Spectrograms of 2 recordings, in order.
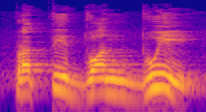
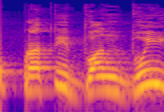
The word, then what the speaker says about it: प्रतिद्वंद्वी: खा जाते हैं, जैसे प्रतिद्वंद्वी, द्वंद्वी। तो प्रतिद्वंद्वी को अगर हम बोलते हैं तो प्रतिद्वंदी बोल जाते हैं। लास्ट का द्वी जो है वह उसको हम खा जाते हैं, प्रतिद्वंदी बोल जाते हैं।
